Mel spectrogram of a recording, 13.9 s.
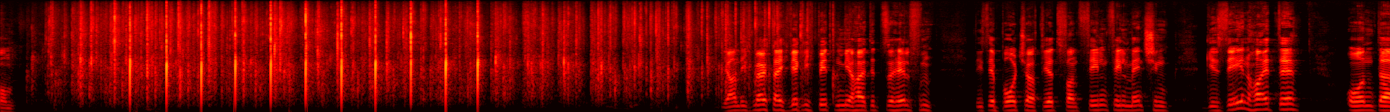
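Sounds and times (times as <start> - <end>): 
speech: 0.0 - 0.6, 7.2 - 13.8
audience applause: 0.0 - 8.6.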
